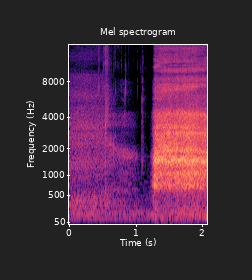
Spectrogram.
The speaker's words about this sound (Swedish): Ni som sitter där hemma nu, ni kan stänga munnen och så andas du genom näsan. Och Så känner du att du får lite värme sådär. Och så öppnar du munnen och andas ut stort genom munnen.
